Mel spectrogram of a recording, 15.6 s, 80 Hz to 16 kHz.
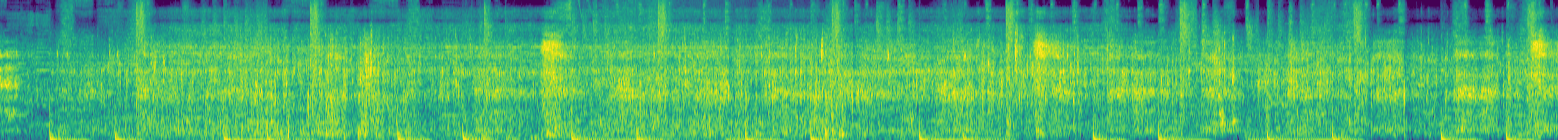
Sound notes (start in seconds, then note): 2.2 bike wheel skirts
